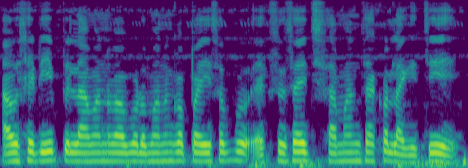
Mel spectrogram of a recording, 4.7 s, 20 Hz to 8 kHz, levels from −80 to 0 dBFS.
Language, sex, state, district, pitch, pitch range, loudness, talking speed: Odia, male, Odisha, Malkangiri, 150 Hz, 150-155 Hz, -16 LUFS, 130 wpm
